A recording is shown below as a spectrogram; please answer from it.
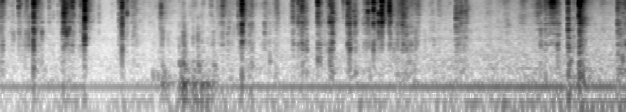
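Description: Crinkly plastic rustling with sharp scissor snips and tearing as a Pokémon Ultra Moon booster pack is cut open, close up and fairly quiet, under a steady low hum.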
